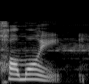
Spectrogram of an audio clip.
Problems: constant background noise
